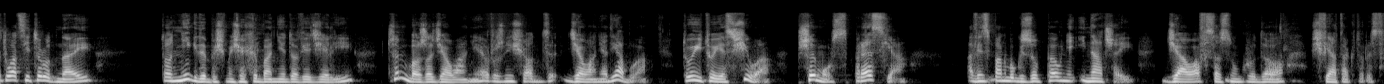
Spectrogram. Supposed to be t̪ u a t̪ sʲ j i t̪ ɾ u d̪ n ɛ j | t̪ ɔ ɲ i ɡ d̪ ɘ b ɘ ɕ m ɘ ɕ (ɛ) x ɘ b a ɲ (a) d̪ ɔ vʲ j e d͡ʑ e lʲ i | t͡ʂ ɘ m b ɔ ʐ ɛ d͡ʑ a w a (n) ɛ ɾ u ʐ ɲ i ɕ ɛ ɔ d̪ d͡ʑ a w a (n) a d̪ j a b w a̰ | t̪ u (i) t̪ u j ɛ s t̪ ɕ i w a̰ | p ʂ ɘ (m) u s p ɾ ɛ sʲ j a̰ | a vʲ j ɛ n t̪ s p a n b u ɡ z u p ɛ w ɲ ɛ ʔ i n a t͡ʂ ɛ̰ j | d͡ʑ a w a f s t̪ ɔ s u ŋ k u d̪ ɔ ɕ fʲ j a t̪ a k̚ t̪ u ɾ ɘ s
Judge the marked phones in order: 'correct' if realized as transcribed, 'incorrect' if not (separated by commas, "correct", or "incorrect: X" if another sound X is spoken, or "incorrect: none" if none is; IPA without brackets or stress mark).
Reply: correct, incorrect: ɛ, incorrect: ɲ, incorrect: ɲ, correct, correct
